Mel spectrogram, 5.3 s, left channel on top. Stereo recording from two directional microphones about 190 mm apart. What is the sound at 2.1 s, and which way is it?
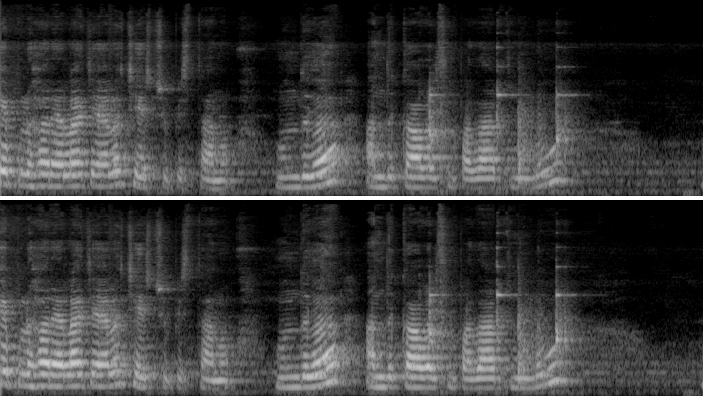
Speech, 20° right (ahead or behind).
